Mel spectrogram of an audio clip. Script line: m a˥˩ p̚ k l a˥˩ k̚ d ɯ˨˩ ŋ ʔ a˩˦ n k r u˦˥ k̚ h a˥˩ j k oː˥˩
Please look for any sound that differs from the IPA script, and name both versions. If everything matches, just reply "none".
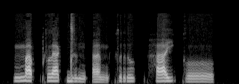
none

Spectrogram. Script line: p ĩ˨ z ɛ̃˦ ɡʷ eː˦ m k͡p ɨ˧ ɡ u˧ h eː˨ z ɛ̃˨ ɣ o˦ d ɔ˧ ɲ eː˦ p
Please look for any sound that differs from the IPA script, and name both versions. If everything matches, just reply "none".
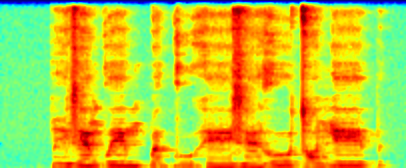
ɨ˧ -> ə˧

